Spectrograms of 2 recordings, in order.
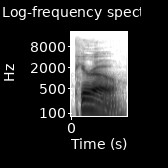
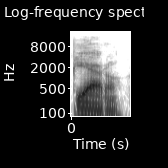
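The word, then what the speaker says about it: Piero: the ocean blue uh Piro was the next Medici to take the reins of power or I guess his name would have been pronounced piaro but he found himself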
